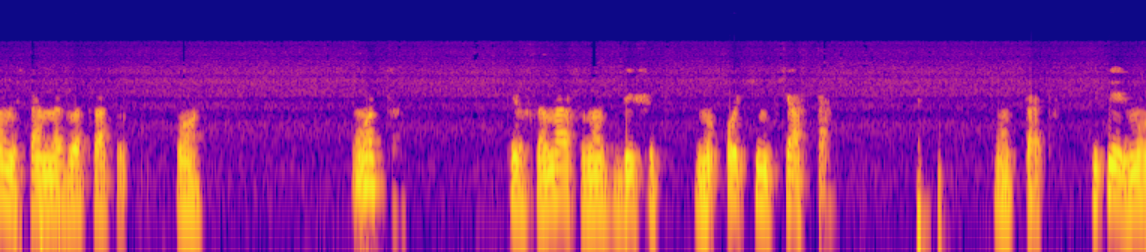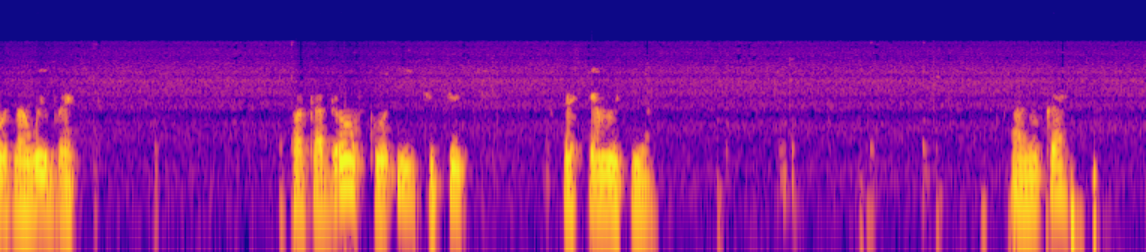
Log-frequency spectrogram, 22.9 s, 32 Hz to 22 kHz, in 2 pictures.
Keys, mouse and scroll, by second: 0.4 space, 9.0 space, 11.4 click, 14.3 click, 18.9 shift+middle click, 20.1 shift+middle click, 22.0 space.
